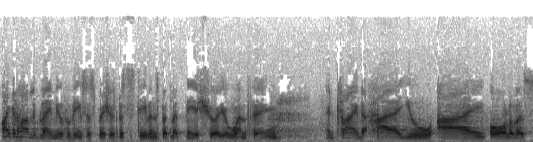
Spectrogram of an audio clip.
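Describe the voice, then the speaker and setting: An actor playing a cold, domineering middle-aged crime boss in a 1970s radio drama, smooth, condescending and commanding. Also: male voice, lowish voice, sing-song, normal speed, slight background noise. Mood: smooth persuasion. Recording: muffled vintage 1970s radio broadcast.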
